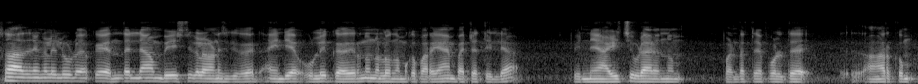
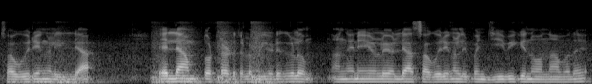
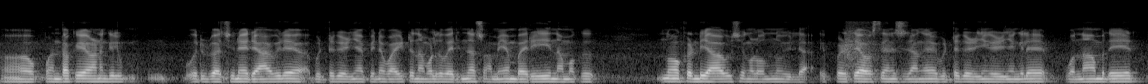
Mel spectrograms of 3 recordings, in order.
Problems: none marked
